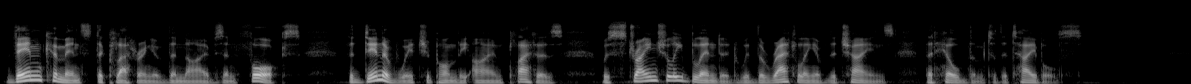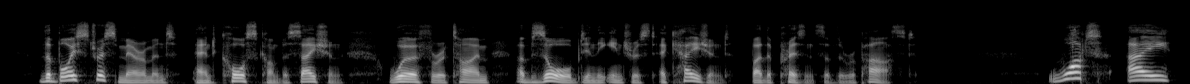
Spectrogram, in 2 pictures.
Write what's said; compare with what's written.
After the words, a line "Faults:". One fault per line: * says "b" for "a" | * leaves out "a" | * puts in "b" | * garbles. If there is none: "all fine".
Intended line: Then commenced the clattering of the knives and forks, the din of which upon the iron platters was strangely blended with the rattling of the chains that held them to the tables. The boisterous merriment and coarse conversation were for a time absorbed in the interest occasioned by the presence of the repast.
Then commenced the clattering of the knives and forks, the din of which upon the iron platters was strangely blended with the rattling of the chains that held them to the tables. The boisterous merriment and coarse conversation were for a time absorbed in the interest occasioned by the presence of the repast. "What a
Faults:
* puts in "What a"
